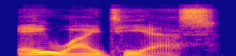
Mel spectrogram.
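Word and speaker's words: עץ: Hebrew word for tree is ets, text pronounced like ayts.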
